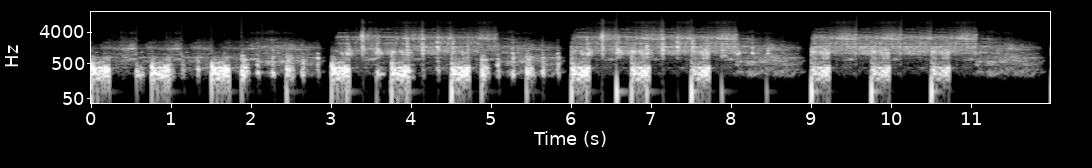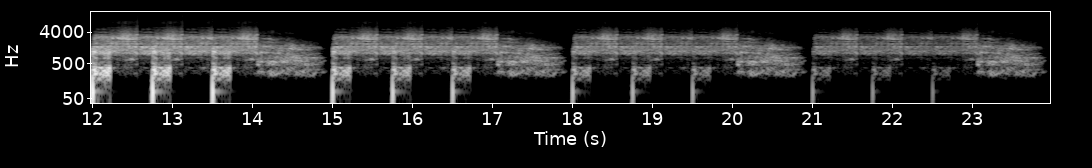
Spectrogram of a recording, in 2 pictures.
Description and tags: Since I really liked his description I had to pay him an honour by remixing this samples. I cutted up his sample, pitched some parts up and/or down, and mangled it using the really very nice VST plugin AnarchyRhythms.v2. Mastering was done within Wavelab using some EQ and multiband compression from my TC Powercore Firewire. This loop is loop 3 of 9.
